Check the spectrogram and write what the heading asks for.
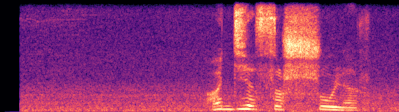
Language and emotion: Russian, angry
